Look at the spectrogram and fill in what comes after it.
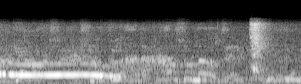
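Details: Husky giving a long, steady, tonal howl that holds level for about a second and then sags, followed by softer wavering vocal sounds and one sharp noisy burst.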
